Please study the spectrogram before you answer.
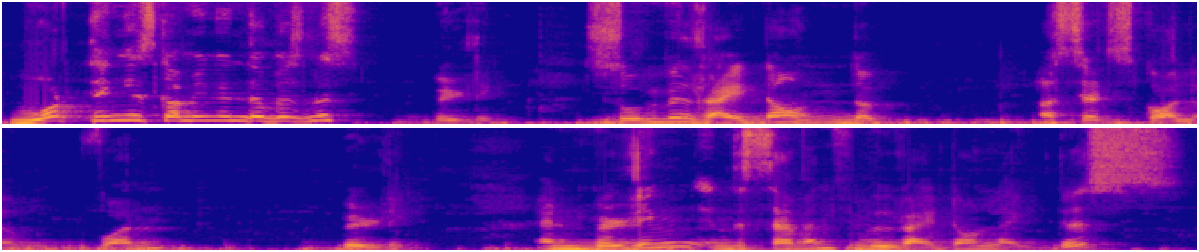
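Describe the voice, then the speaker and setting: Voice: medium pitch, big pitch swings, unhurried, mellow, slightly rough, poor audio. A teacher with a North Indian accent explaining a lesson step by step, posing questions and answering them, often repeating phrases. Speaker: accounting teacher.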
